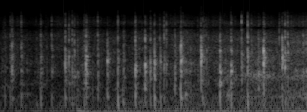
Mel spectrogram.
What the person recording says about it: you hear that there's a marble in there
